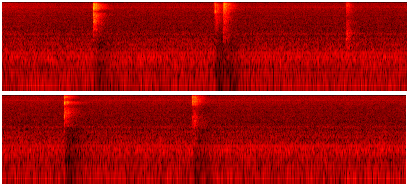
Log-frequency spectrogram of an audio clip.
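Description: Quiet room tone with a steady low hum, broken by five faint single clicks about a second and a half apart, as the background light's colour setting is stepped from yellowish toward blue.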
